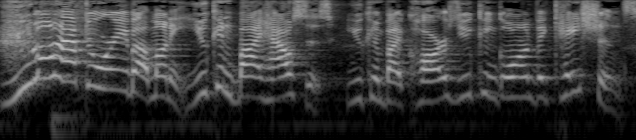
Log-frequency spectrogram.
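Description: Lively intonation marks this woman with an American accent, who talks at a fairly quick pace. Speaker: podcast co-host. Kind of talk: casual chat. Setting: studio.

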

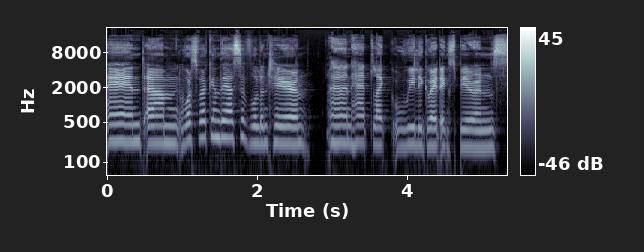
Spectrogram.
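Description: Speaking with a German accent, this voice moves at a fairly slow pace with fairly even intonation and hardly any pauses. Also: woman, very even loudness, very clean recording, silent background. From western Germany near the Netherlands.

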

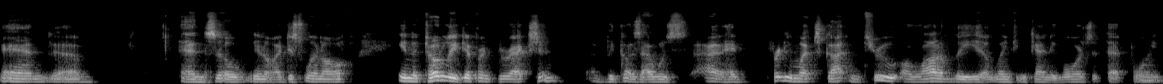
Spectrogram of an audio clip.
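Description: A man at a moderate pace with vocal fry and ordinary pitch variation. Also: medium pitch for a man. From US South, Tennessee. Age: 70s. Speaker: novelist. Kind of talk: interview.

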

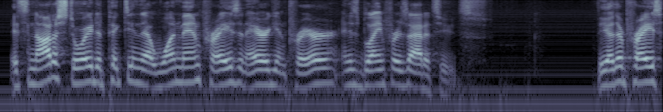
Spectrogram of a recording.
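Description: Over music in the background, a man with a Texan accent speaks at a fairly quick pace and fairly high pitch with fairly even intonation. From Texas. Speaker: pastor. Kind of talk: sermon. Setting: church.

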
